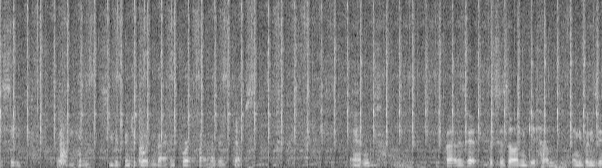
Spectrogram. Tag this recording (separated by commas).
Printer, Speech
